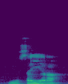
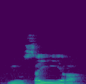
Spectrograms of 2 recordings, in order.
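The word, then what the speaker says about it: يسيرة: An yusayrata bi dhammil ya al-musannati taht. Ya, jadi begitu cara bacanya. Ya, ya dhamma, ya, yusayrah wa fathis sin al muhmalah, ya, dan sinnya itu di fathah, dibaca fathah. Jadi yusayrah.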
